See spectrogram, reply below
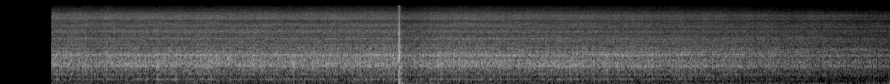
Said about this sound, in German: Das Teewasser kocht.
